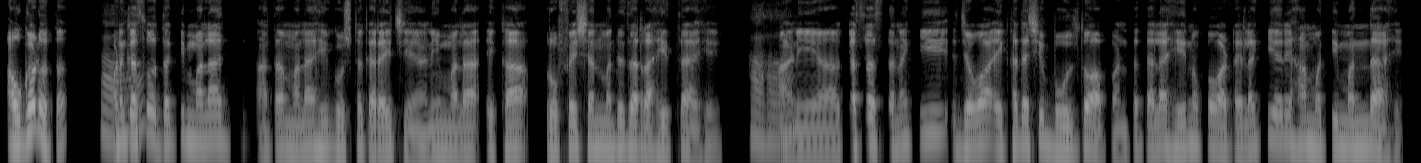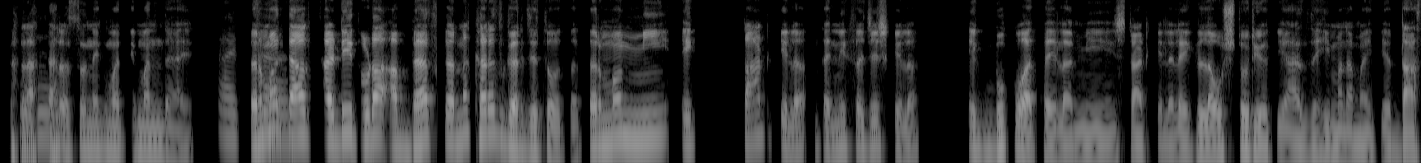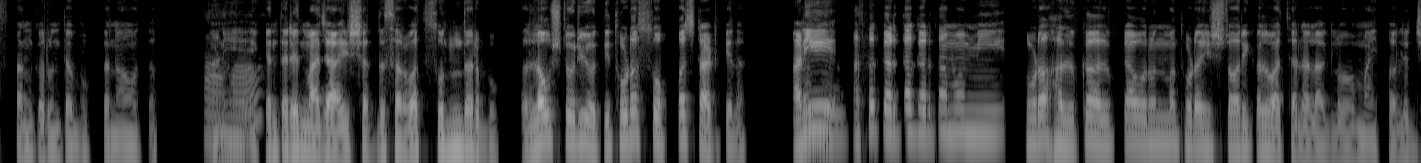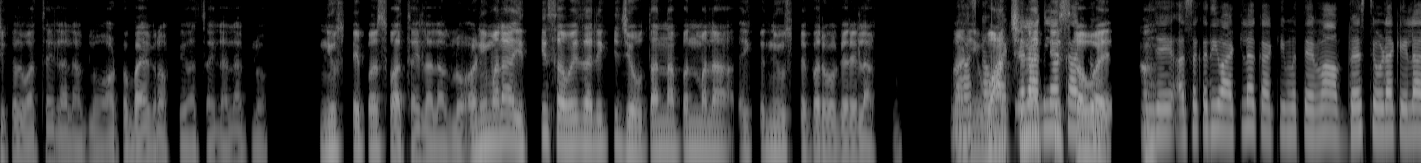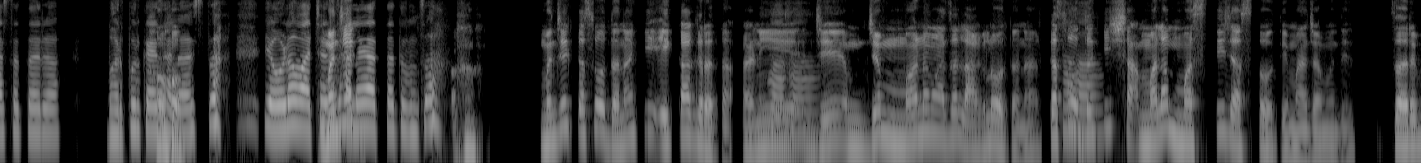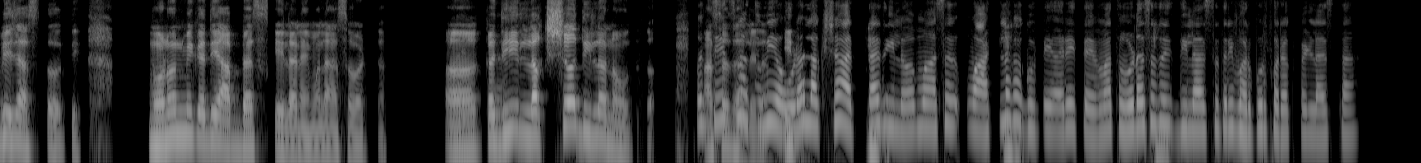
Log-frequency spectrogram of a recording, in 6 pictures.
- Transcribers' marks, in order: laughing while speaking: "कलाकार असून एक मतिमंद आहे"; in English: "सजेस्ट"; in English: "लव्ह स्टोरी"; in English: "बुकचं"; in English: "लव्ह स्टोरी"; in English: "हिस्टॉरिकल"; in English: "मायथॉलॉजिकल"; in English: "ऑटोबायोग्राफी"; in English: "न्यूजपेपर्स"; in English: "न्यूजपेपर"; laughing while speaking: "हो, हो"; laughing while speaking: "काय झालं असतं, एवढं वाचन झालंय आता तुमचं"; other background noise
- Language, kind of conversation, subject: Marathi, podcast, तुझा आवडता छंद कसा सुरू झाला, सांगशील का?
